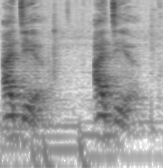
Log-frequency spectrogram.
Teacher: That gets the schwa on the last A, idea.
